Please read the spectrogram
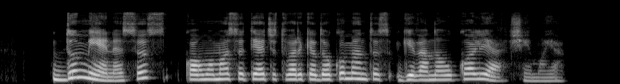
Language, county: Lithuanian, Kaunas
